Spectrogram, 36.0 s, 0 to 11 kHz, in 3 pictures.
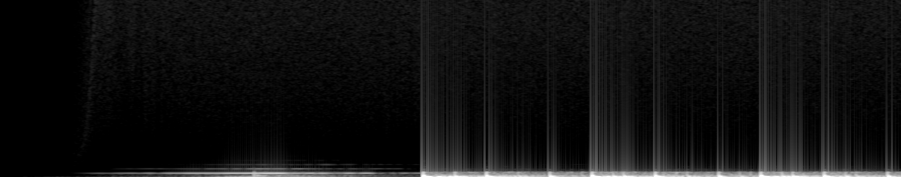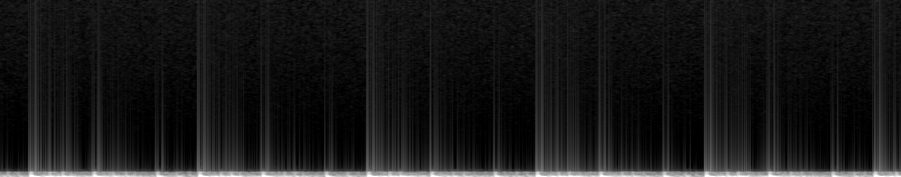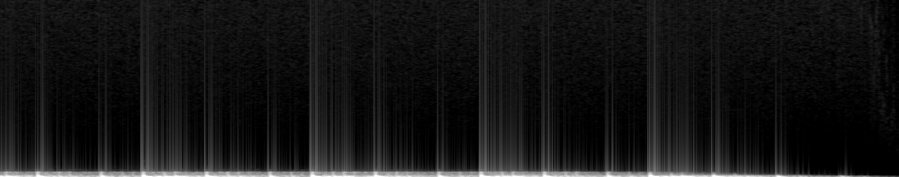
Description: STest1_Mono200Hz.flac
